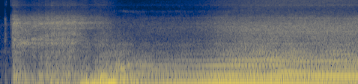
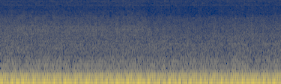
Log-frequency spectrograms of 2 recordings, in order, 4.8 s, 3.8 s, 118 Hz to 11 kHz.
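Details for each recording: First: Rose with 4.6 Savage tune, at 195° operating temperature, idle being set down toward 700 rpm: engine catches, revs, then sags and dies; won't hold idle, likely throttle plate closed too far. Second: Rose with 4.6 Savage tune, warm, throttle plate reopened, IAC at 42: deep even V8 rumble at 850 rpm, smooth regular firing, AFR as expected; normal warm idle.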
